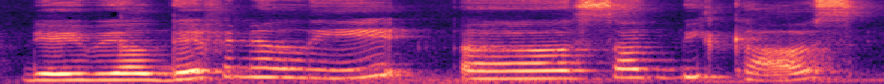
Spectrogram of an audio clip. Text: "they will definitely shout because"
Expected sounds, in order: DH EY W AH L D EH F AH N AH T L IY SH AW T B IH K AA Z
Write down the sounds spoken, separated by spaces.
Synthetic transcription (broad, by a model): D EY W AH L D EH F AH N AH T L IY S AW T B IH K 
